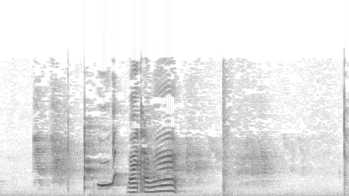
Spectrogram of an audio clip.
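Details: Talking parrot kept as a pet, with a short breathy sound, a brief tonal note, then a wavering mimicked word, followed by faint rustling and a click.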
